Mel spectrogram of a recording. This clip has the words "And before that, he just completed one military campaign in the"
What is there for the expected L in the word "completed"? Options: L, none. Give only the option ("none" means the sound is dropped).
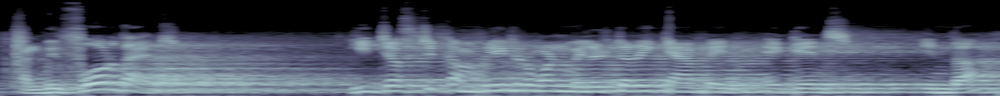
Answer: L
